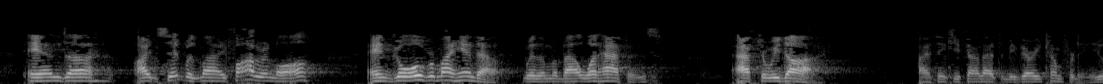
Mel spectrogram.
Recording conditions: large echoing room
